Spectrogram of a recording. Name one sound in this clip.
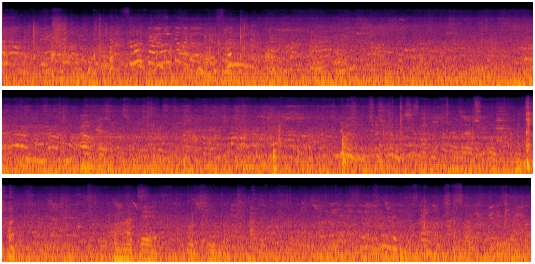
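Footsteps tap on a paved street.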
